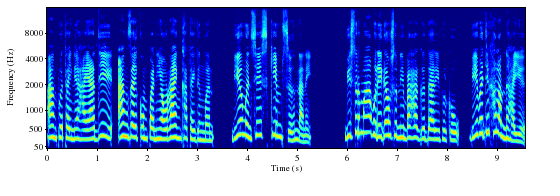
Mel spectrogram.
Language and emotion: Bodo, angry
